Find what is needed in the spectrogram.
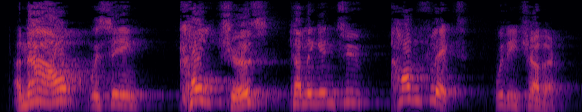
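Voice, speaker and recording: In a room with audible echo, a man with an extremely high pitch speaks at a fairly slow pace with lively intonation. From southwest England, near Bath. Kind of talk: conference talk. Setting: conference hall with audience.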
